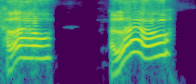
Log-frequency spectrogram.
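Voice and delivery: very high, loud, screechy mocking squeal.

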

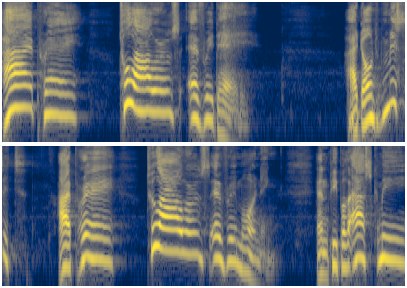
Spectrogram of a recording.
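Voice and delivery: put-on Korean accent. Telling what the head of a huge South Korean church said, Dr. Cho impression, heavy Korean accent. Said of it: "he spoke with a heavy Korean accent".

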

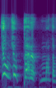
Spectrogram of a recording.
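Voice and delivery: mock yelling. Recalling watching an episode sitting up on the bed, reenacting yelling at the tv. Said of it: "you yelling to the TV like".

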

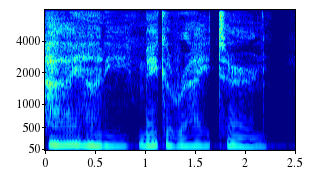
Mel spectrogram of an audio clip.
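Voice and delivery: low, drawn-out sexy voice

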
